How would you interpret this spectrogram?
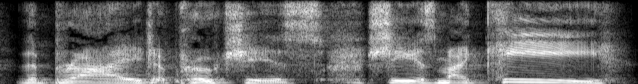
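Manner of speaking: slow, hammy pantomime villain; panto villain. Retold or imitated. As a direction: sneer it like a Christmas panto baddie. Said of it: "she sounds like a panto villain".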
